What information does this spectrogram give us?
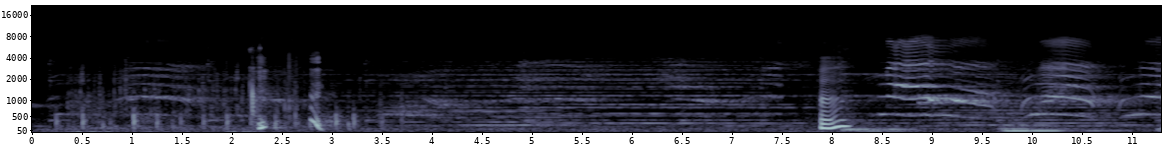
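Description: Crying rises and falls in wavering, wailing sobs with sharper breaks, a steady distressed sound that swells louder in the later part.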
